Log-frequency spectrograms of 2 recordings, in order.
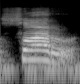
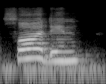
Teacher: ٹھیک ہے، رو بھی موٹا ہوگا، رو کے وقت بھی زبان پیچھے سے اٹھی رہنی چاہیے، کیونکہ رو جب ساکن ہوتا ہے اور اس کے پیچھے زبر ہوتا ہے نا، تو رو کو ہم موٹا پڑھتے ہیں. ٹھیک ہے، فرسٹ کیس میں ہم رو کو موٹا پڑھیں گے، مگر جو دوسری کیس میں نا رو دو زیر رن ہے نا، یہ ہم باریک پڑھیں گے، اس لیے کہ اس کے نیچے زیر آ رہا ہے، چاہے ایک ہو یا دو، اس سے فرق نہیں پڑتا، ہم اس کو لائٹ کر جاتے ہیں.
